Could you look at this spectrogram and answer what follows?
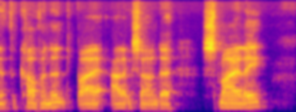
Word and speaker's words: Smellie: wanting to read through Smiley's history of the Covenant as it's called men of the common Covenant by um Alexander Smiley spelled smelly but pronounced smiley and um this is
